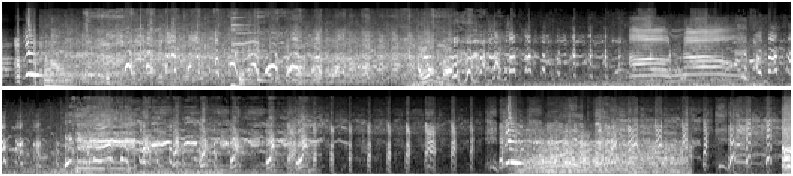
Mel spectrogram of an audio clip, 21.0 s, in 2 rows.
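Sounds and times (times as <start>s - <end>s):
person snickering and chuckling: 0.0s - 6.5s.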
